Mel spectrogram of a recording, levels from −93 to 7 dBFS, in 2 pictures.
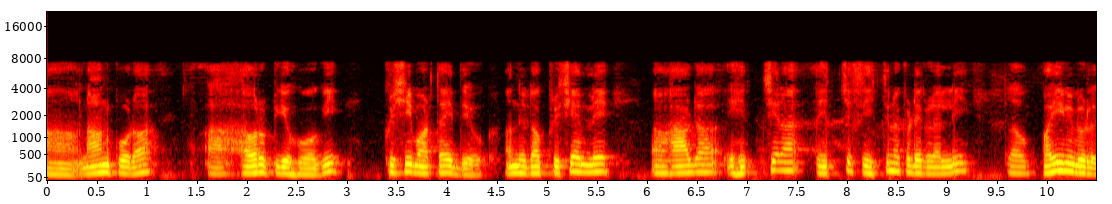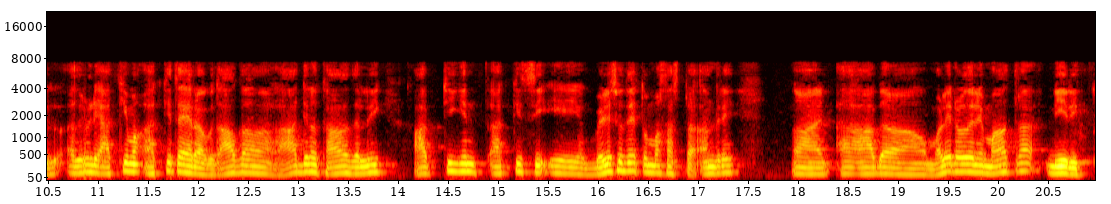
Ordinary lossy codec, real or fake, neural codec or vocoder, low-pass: none; fake; codec, 24 kHz, 0.9 kbps, WavTokenizer, medium speech release version 1; 7.2 kHz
